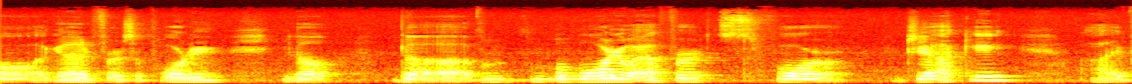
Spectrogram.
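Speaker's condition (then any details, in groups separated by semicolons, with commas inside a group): Spastic quadriplegic cerebral palsy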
